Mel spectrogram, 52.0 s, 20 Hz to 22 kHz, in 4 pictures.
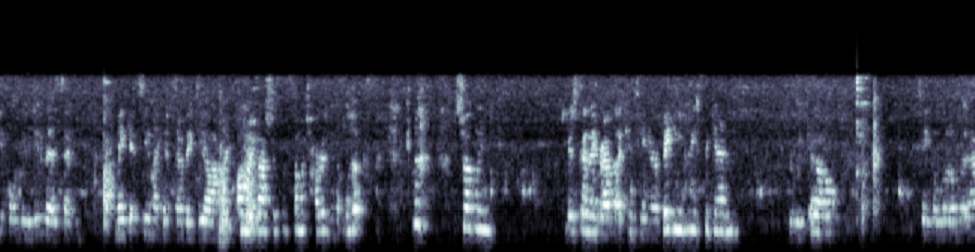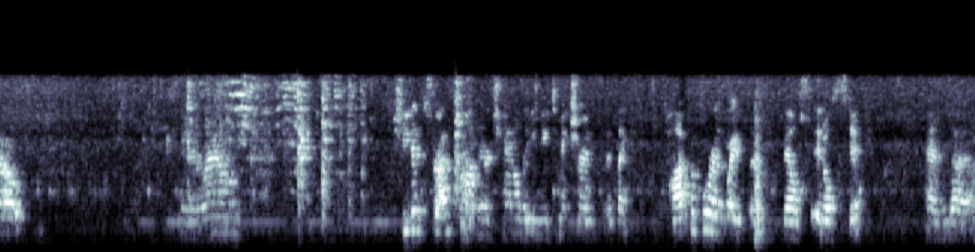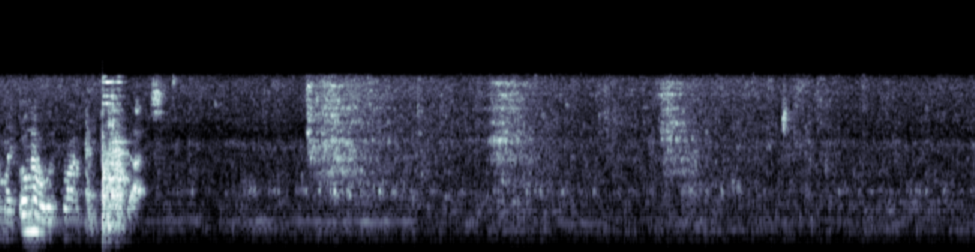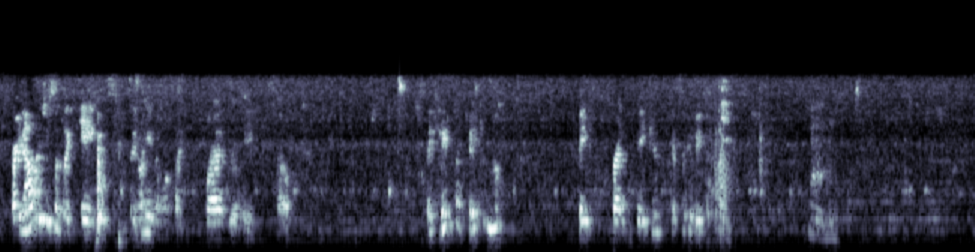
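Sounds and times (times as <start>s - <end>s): batter sizzling in hot pan: 0.0s - 52.0s
faint steady hiss: 0.0s - 52.0s.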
